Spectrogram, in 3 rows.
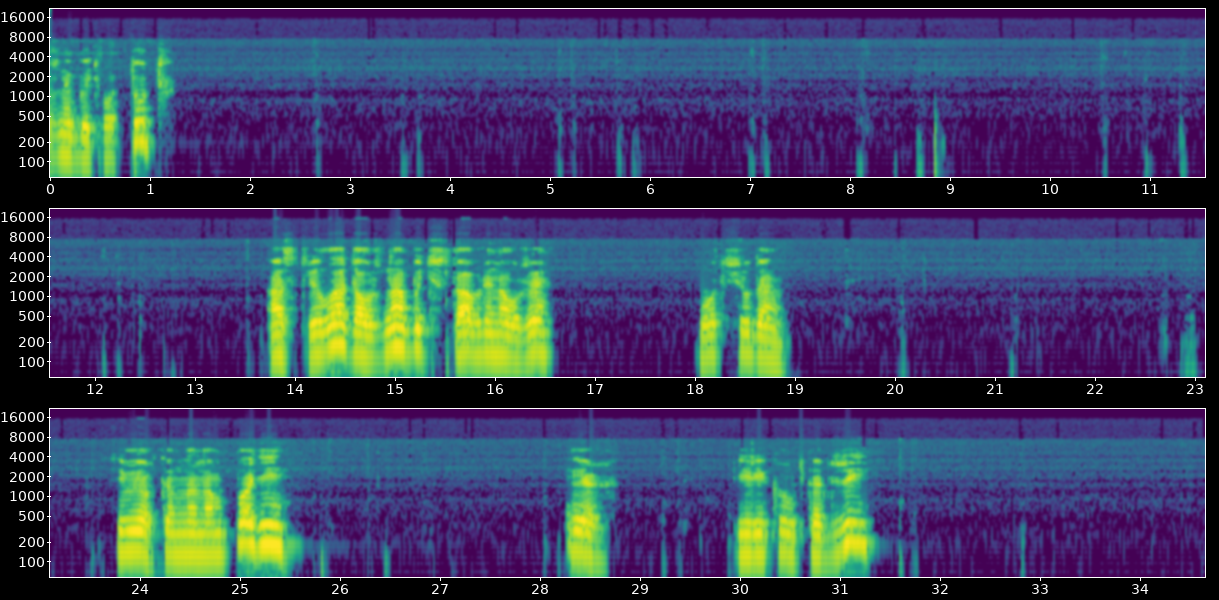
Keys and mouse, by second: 0.4 click, 0.8-2.6 middle drag, 3.6 r, 5.7 g, 8.2-10.6 middle drag, 12.1 click, 13.4 r, 15.4 g, 18.1 click, 21.2-22.6 middle drag, 23.4 KP_7, 25.8 middle click, 27.9 r, 29.2 click, 30.1 g.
